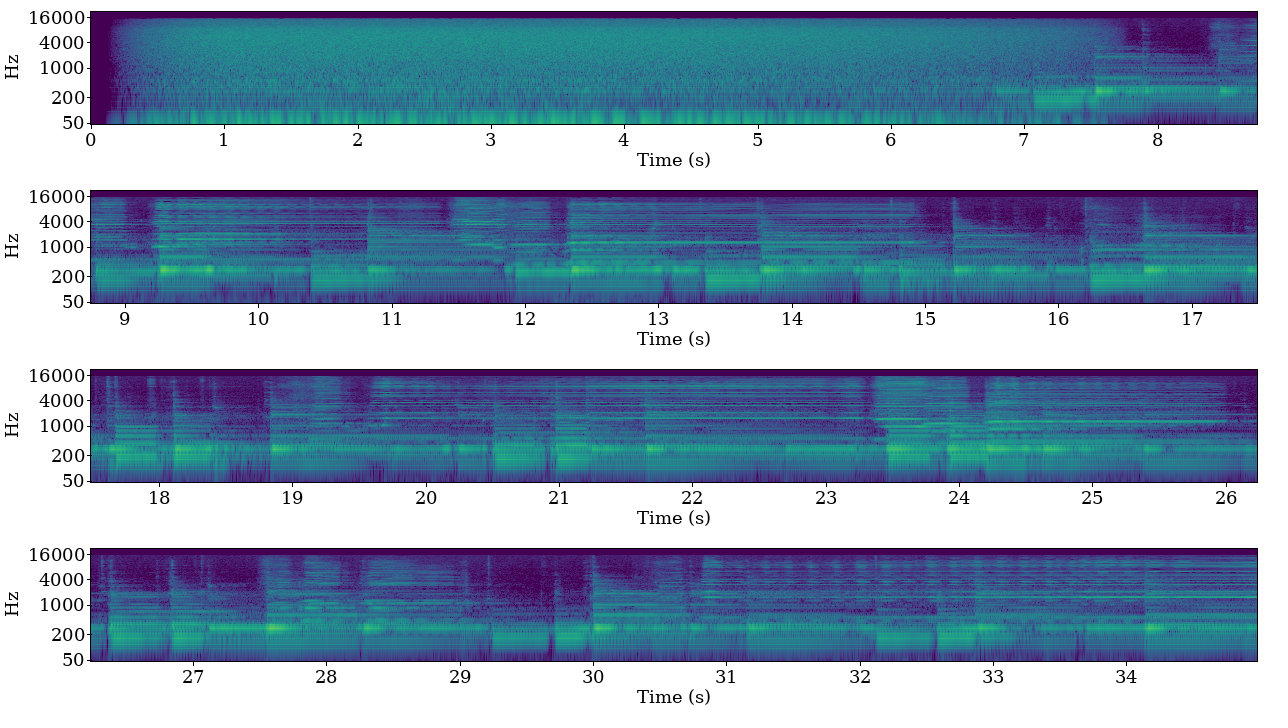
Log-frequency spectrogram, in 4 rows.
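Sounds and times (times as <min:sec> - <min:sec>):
loud steady rushing noise: 0:00.2 - 0:07.4
harmonica sustained notes: 0:06.1 - 0:17.9, 0:18.7 - 0:34.9
strummed acoustic guitar: 0:07.1 - 0:34.9.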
